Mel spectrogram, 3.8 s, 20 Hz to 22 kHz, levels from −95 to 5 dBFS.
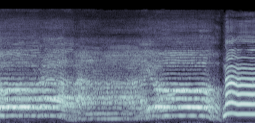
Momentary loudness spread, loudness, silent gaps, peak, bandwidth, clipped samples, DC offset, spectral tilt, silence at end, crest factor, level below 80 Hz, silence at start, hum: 12 LU; -13 LUFS; none; 0 dBFS; 12 kHz; under 0.1%; under 0.1%; -3.5 dB/octave; 0 s; 12 dB; -66 dBFS; 0 s; none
